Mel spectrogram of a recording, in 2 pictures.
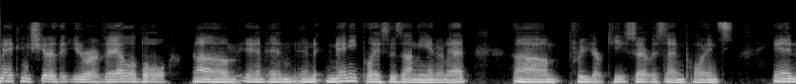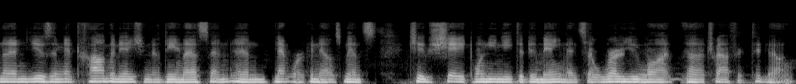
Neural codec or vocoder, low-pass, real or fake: codec, 16 kHz in and 24 kHz out, 0.6 kbps, FireRedTTS-2 codec; 7.2 kHz; fake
